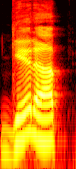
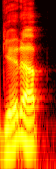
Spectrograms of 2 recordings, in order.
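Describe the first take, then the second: First: It is said in a louder, raised voice. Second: It is said in a normal, calm voice.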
